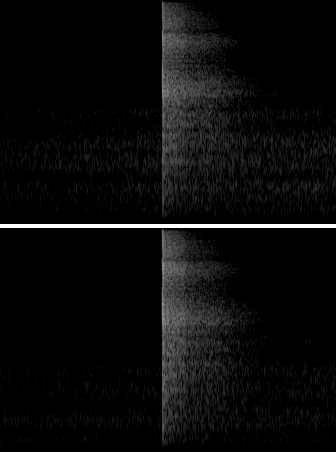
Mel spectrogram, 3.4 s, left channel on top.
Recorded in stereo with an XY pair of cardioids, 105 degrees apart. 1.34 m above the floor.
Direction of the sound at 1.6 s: 20° right.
